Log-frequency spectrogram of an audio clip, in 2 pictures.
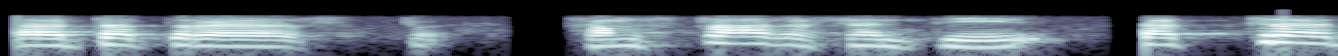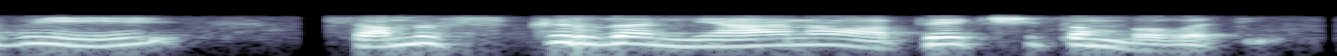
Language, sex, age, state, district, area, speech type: Sanskrit, male, 60+, Tamil Nadu, Coimbatore, urban, conversation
